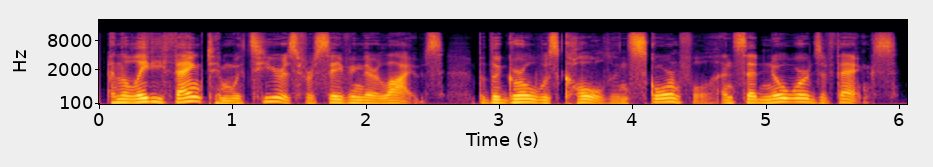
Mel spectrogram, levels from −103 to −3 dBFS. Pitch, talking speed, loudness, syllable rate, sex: 135 Hz, 235 wpm, -19 LUFS, 5.1 syllables/s, male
